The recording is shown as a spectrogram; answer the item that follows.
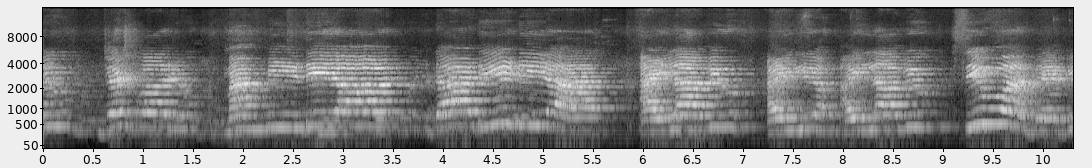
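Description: Young children singing an action rhyme in short phrases about a second long, with brief breaks between them.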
